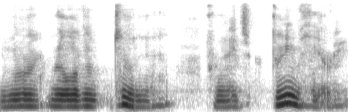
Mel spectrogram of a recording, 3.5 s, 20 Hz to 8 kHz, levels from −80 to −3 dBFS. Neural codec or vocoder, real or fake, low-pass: autoencoder, 22.05 kHz, a latent of 192 numbers a frame, VITS, trained on one speaker; fake; 7.2 kHz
